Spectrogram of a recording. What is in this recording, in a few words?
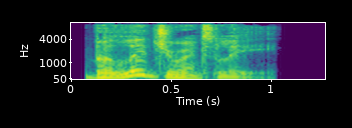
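"belligerently", British English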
